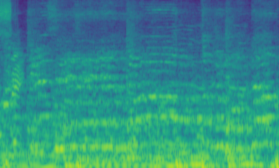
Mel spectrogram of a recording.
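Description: Loud club music with a sung vocal over a heavy bass line, played over a nightclub sound system.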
